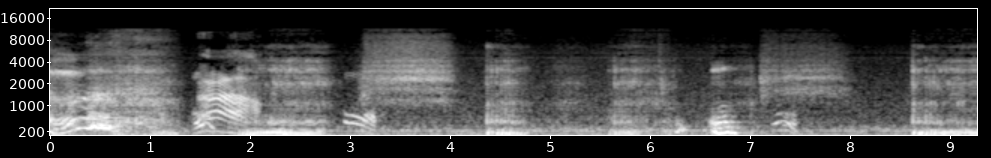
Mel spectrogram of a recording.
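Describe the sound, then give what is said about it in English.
Harsh, raspy growls and snore-like grunts from a sleeping person with sleep apnea struggling to breathe repeat in loud bursts, broken by strained, rising vocal cries that sound like choked screams. “I believe we're right around fart/sleep growl. Let's just go ahead and play it raw. Oh, yeah, don't skip that sleep apnea scream.”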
